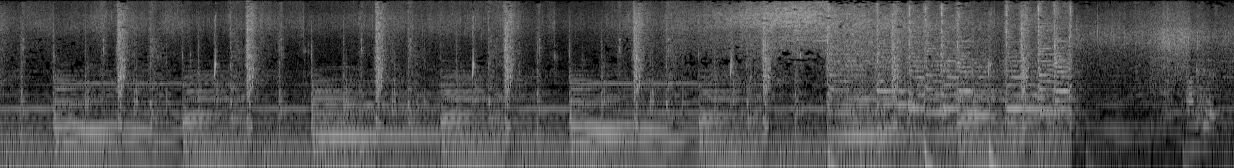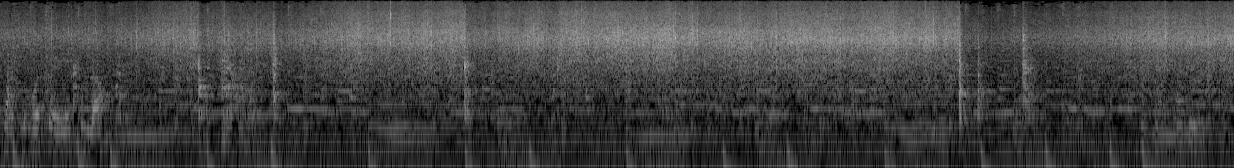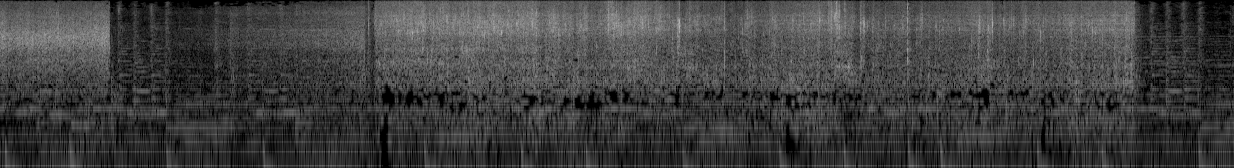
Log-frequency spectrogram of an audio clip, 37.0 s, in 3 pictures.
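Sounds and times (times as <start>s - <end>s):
vegetables sizzling in a frying pan: 0.0s - 5.3s, 6.2s - 25.8s, 27.0s - 36.1s.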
